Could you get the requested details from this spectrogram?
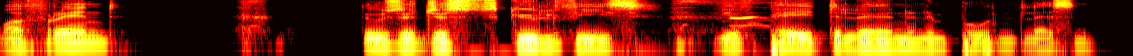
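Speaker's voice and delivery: put-on spot-on South African accent. Quoting a south african vet who once gave advice, in a south african accent. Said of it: "and you did the accent perfectly too".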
